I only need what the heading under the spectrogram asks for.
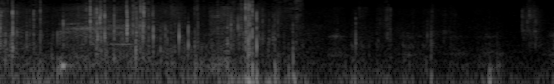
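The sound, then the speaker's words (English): A chocolate mint's wrapper crinkles and rustles as it is unwrapped, with a flurry of quiet, crisp crackles that thin out and grow fainter toward the end. “Sir, you forgot to eat your chocolate mint. Let me just get it for you. Okay, let me unwrap it.”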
